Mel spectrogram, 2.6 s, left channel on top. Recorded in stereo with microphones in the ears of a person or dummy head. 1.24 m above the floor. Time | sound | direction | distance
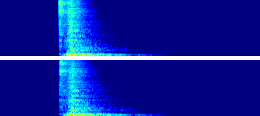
0.6 | tearing paper | 70° left (ahead or behind) | 0.6 m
